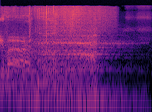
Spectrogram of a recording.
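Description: A magical energy blast hisses and crackles.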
